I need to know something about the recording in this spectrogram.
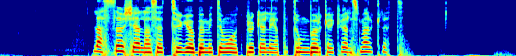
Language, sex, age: Swedish, female, 21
